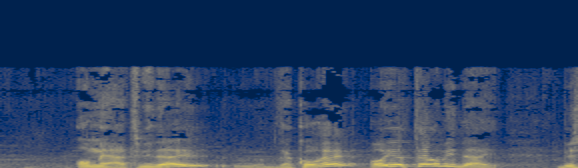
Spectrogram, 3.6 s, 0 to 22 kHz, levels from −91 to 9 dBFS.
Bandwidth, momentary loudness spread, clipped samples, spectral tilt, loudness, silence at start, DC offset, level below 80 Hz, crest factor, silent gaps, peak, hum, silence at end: 13.5 kHz; 16 LU; under 0.1%; -7 dB/octave; -12 LUFS; 0.5 s; under 0.1%; -52 dBFS; 12 dB; none; 0 dBFS; none; 0 s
